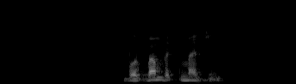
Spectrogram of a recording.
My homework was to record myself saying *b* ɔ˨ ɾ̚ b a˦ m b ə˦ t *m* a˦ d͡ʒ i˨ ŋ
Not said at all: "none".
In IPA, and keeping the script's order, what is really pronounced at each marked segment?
b, m

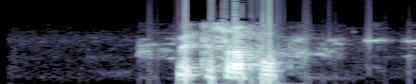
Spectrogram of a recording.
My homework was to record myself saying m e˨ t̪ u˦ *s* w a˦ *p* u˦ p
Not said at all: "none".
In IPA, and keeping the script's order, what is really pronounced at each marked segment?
s, p

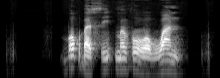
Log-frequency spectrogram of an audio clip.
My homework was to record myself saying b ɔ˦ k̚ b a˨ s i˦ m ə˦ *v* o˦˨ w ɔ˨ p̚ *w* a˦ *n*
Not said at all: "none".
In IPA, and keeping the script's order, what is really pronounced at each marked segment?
v, w, n

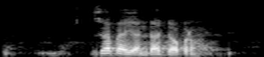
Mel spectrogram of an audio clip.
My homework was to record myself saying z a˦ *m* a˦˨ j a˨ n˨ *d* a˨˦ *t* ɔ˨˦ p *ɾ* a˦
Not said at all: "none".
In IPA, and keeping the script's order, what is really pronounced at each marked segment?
b, d, d, ɾ

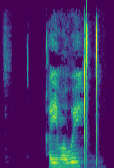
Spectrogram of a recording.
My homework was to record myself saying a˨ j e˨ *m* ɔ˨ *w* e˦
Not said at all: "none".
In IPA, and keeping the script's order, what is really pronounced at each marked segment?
m, w

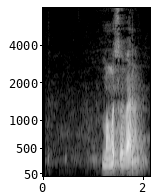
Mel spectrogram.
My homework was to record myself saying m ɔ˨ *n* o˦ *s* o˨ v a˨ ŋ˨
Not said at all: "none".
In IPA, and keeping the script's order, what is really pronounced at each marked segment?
ŋ, s

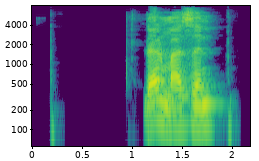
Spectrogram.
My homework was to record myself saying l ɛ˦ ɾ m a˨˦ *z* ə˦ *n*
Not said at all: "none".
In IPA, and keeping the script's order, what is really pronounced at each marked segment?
z, n

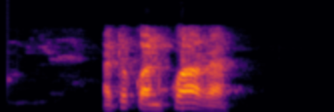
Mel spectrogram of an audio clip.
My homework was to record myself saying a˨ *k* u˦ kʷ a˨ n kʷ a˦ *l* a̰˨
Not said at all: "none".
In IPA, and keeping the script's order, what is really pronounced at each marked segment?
t, ɾ

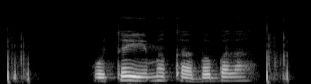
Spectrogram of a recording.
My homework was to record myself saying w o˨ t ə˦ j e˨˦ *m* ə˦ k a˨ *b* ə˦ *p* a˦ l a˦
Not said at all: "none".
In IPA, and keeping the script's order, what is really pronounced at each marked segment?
m, b, b

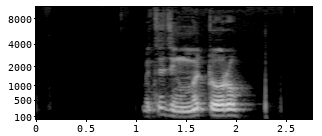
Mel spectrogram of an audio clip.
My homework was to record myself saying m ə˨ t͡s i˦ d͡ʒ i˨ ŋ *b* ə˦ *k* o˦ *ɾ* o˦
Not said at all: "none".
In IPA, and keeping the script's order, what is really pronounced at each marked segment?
m, t, ɾ

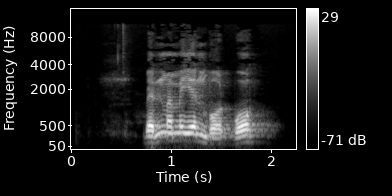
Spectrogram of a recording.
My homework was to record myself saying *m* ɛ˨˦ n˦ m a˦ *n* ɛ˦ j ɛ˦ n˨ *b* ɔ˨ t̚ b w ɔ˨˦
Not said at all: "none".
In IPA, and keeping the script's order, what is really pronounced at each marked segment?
b, m, b

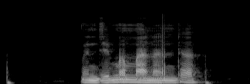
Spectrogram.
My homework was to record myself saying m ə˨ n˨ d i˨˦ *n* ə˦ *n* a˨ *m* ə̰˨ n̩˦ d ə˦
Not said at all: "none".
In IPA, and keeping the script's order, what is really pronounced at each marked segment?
m, m, n

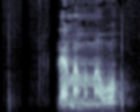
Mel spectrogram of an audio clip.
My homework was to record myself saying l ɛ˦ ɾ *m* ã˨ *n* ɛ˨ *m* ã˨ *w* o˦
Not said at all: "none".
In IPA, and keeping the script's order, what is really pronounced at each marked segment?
m, m, m, w

